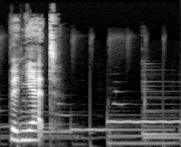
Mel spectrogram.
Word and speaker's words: vignette: one is just a vignette. I don't know how to say it. Vignette. Vignette. Okay, yeah, that's how you say it.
